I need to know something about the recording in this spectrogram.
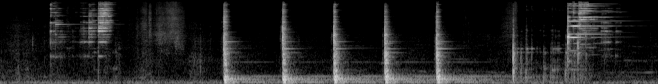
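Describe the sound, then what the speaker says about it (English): Metal hammer blows on the drag link of a 1985 Mercedes 300D, struck to the side of the thin cap to seat the conical joint: five evenly spaced sharp ringing strikes, close and loud, with lighter clinks before and after. "what I was trying to do is just hammer it in there to get that conical seat started"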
